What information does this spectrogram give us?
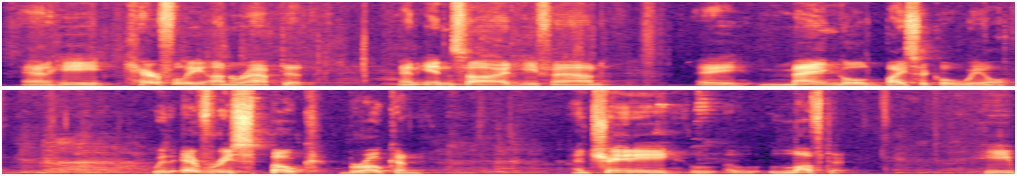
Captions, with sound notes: And he carefully unwrapped it, and inside, he found a mangled bicycle wheel... (audience laughing) with every spoke broken, and Cheney loved it.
